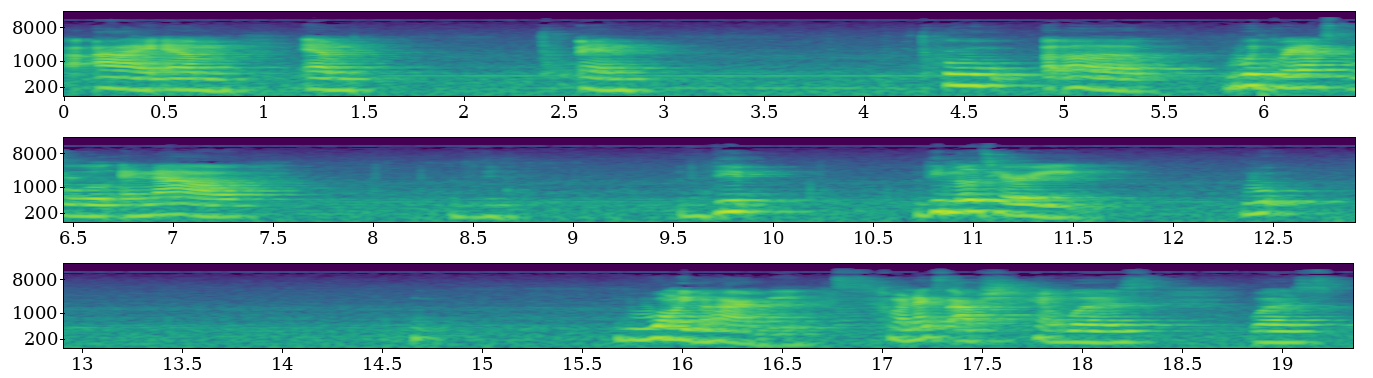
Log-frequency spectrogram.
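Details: Adult woman who stutters, with audible word repetitions; she reports three years of job interviews without an offer due to her stuttering; stuttering.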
